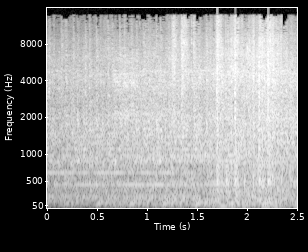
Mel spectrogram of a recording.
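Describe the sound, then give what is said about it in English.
Gunfire as two people open fire while backing toward a rough stone wall, with a drilling machine nearby. A loud, dense, steady barrage runs throughout, with a few sharper cracks standing out in the second half. “Quaid and Melina open fire and back up toward the stone wall.”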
